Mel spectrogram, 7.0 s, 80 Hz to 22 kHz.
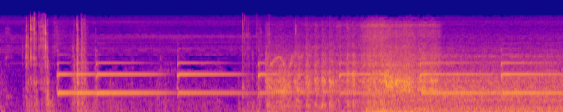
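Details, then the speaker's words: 1997 Lincoln Continental, cold start: cranks, catches, then idles with a repeating pulsing miss from one cylinder not firing; coil pack suspected first; wire, plug or compression still possible. "alrighty it's running exactly the same as yesterday yeah you can hear that pulsing miss"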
